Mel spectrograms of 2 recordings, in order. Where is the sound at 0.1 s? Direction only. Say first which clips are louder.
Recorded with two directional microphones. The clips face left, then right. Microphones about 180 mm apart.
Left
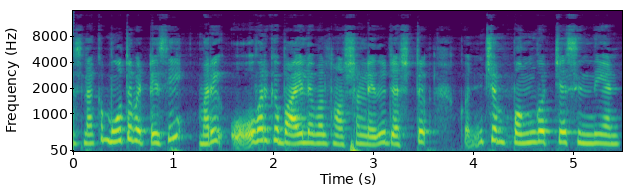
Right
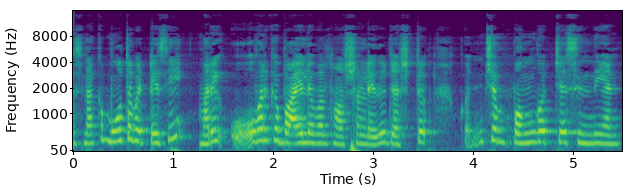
Left 4 dB; 35° left (ahead or behind).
